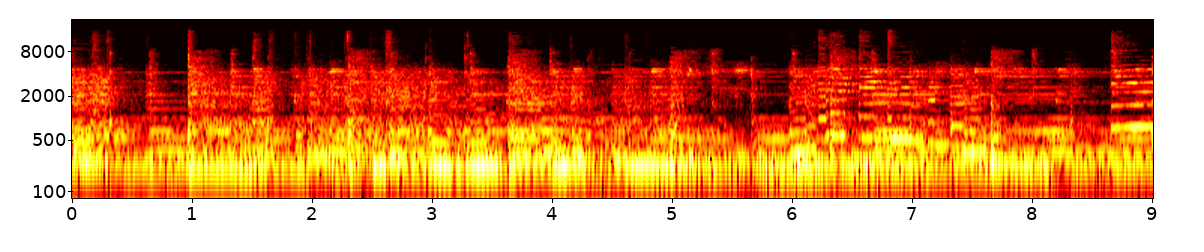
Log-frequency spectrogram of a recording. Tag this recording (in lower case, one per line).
musical instrument
blues
plucked string instrument
acoustic guitar
electric guitar
guitar
music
